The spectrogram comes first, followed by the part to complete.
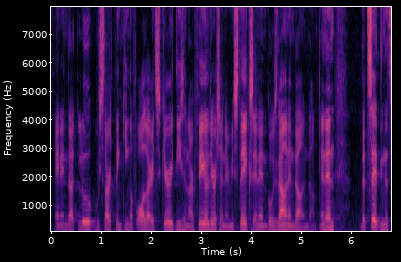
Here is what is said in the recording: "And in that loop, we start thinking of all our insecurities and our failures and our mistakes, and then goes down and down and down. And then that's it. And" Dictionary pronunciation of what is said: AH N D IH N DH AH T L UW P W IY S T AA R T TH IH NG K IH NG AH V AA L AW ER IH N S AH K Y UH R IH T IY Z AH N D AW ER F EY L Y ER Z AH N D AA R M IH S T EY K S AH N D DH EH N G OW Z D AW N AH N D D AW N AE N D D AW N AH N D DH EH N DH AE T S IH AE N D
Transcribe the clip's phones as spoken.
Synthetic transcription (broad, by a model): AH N IH N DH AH T L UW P W IY S T AA R T TH IH NG K IH NG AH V AA L AW ER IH N S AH K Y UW R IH T IY S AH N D AW ER F EY L Y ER S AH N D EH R M IH S T EY K S AH N D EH N G OW S D AW N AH N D D AW N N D D AW N AH N D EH N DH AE T S IH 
